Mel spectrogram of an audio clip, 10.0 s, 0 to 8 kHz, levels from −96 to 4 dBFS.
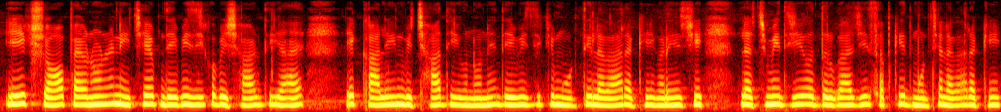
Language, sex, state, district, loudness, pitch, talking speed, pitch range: Hindi, female, Uttar Pradesh, Budaun, -15 LUFS, 205 Hz, 220 wpm, 200-215 Hz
